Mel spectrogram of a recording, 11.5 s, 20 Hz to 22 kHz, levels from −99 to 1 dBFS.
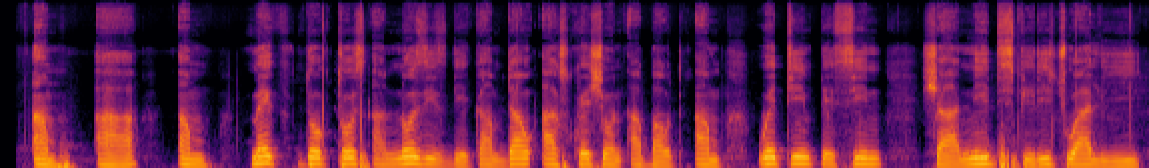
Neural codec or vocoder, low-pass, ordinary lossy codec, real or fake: vocoder, 48 kHz, 128 mel bands, Vocos; 19.8 kHz; none; fake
